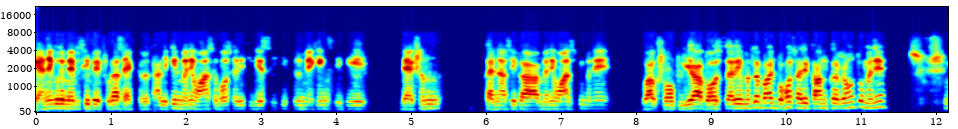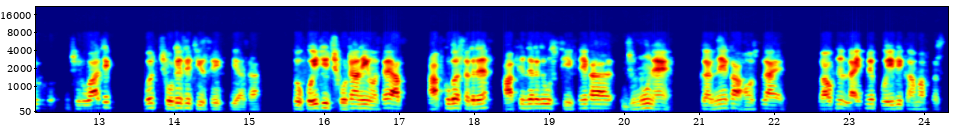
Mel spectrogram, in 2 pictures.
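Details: Adult man, an actor and director, who has stammered since early life; Hindi and English speech; stuttering.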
